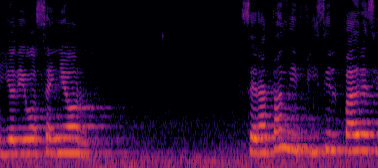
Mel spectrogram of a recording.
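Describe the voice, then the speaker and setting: In a room with audible echo, a woman speaks fairly slowly in a monotone, flat intonation. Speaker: church member preaching. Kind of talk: sermon.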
